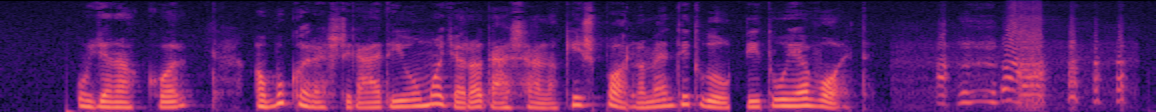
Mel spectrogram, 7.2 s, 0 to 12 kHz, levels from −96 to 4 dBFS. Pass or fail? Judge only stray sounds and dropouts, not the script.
fail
